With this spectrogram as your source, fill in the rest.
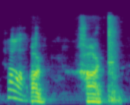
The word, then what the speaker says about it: heart: in poems right so when i say heart do i pronounce the r or do i not pronounce the r chris please say heart for me chris heart so are you pronouncing the raw uh chris no ma'am no ma'am no ma'am directly it goes to t yeah so you directly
